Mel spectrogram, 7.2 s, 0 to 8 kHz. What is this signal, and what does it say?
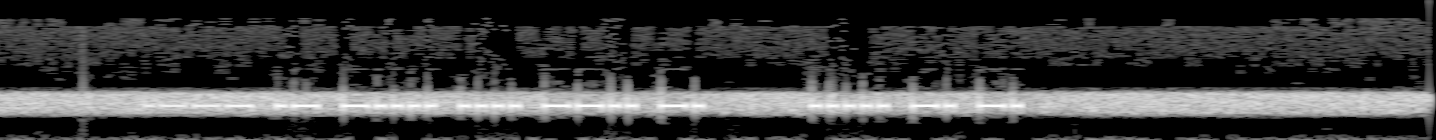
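Morse code, heard as a keyed tone, about 28 wpm, 600 Hz, with radio noise. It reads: JA6HZN 5NN
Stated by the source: DX station in Papua New Guinea on 21.040 MHz in CW.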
